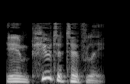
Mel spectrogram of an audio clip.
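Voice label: "imputatively", British English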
